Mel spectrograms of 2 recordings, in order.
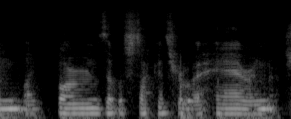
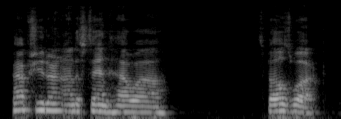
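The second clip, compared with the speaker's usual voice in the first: raised, pitched-up, loud yelling voice; 6 semitones higher, 6 dB louder than usual. Voicing a guard who leans over the wall: guard yelling down. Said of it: "leans over and yells down".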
